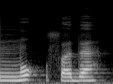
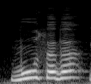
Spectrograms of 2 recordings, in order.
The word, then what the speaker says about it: مؤصدہ: اس سورے کی آخری آیت میں جو لفظ ہے مؤصدہ، اس میں حرف واو تلفظ نہیں ہوگا، بلکہ حرف واو کے اوپر جو حمزہ ہے یہ حمزہ تلفظ ہوگا، لہٰذا اس کا صحیح تلفظ یہ ہے علیہم نار مؤصدہ. موصدہ یہ صحیح نہیں ہے، چونکہ اس میں حمزے کی رعایت ضروری ہے.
